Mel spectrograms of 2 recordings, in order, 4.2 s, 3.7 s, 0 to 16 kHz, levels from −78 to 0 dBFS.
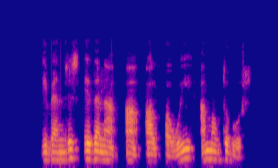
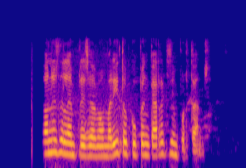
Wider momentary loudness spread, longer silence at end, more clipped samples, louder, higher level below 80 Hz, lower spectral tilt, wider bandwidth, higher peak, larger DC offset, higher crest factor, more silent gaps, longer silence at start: about the same, 9 LU vs 8 LU; second, 0.45 s vs 0.6 s; neither; second, -24 LUFS vs -17 LUFS; about the same, -62 dBFS vs -62 dBFS; first, -7.5 dB/octave vs -5 dB/octave; about the same, 7.4 kHz vs 7.6 kHz; second, -6 dBFS vs -2 dBFS; neither; about the same, 18 dB vs 16 dB; first, 1.82-1.87 s, 2.12-2.17 s, 2.95-2.99 s vs none; about the same, 0.65 s vs 0.65 s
